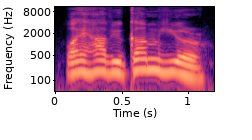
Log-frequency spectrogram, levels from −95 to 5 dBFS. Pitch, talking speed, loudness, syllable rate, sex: 160 Hz, 250 wpm, -15 LUFS, 5.9 syllables/s, male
